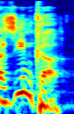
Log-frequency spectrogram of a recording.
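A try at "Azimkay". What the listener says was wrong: No, you add an A as in like AY. Azim K.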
